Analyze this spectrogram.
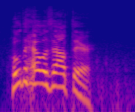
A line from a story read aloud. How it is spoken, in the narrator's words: Darren's voice called out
